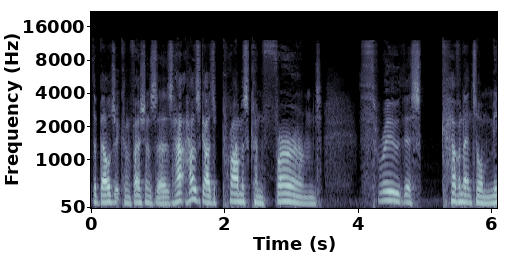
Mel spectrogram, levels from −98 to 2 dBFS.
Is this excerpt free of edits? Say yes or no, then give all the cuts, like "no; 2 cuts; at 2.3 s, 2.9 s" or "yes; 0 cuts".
yes; 0 cuts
